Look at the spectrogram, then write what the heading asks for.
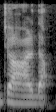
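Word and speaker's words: jardin: गार्डन को बोलते हैं जार्दा. ज आर दा. आई एन का साउंड तो जार्दा. अ लेक.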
